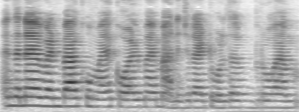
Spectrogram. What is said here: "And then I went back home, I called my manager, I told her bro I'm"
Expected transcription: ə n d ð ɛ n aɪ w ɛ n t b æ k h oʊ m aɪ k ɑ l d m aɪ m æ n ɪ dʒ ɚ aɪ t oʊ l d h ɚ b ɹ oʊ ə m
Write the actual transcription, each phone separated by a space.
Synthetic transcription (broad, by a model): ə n d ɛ n aɪ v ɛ n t b æ k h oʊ m aɪ k ɑ l d m aɪ m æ n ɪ dʒ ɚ aɪ t oʊ l d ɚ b ɹ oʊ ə m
